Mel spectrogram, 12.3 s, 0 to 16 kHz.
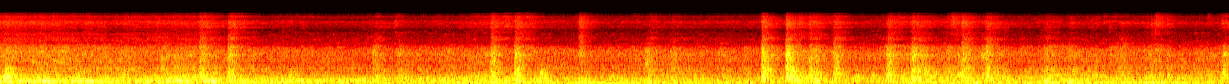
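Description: Kintetsu 1031-series electric train running along the line, heard from the driving cab: a steady rumble of wheels on rail, with sharp clicks as the wheels cross rail joints and points, bunched around the middle and again near the end. A low drone sounds in the first couple of seconds.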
